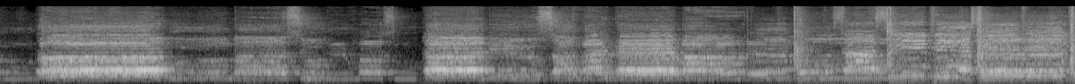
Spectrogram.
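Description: A Fijian group of men's voices singing in close harmony, with long held chords. In the last few seconds, sharp hand-claps come in with the singing.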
